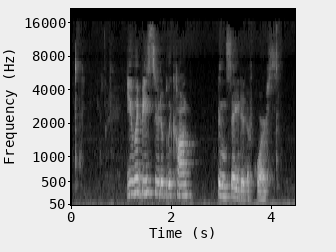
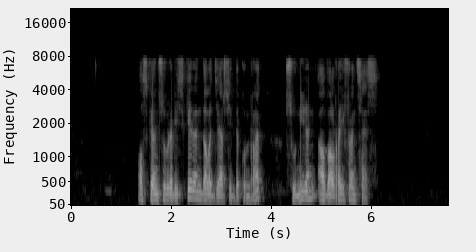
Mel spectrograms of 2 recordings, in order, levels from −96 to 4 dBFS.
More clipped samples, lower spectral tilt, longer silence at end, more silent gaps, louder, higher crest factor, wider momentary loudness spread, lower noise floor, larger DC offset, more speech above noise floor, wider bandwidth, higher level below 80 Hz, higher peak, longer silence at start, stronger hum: neither; second, -4 dB/octave vs -5.5 dB/octave; second, 0.15 s vs 1.45 s; neither; first, -31 LUFS vs -43 LUFS; about the same, 16 dB vs 20 dB; first, 15 LU vs 9 LU; second, -61 dBFS vs under -90 dBFS; neither; second, 31 dB vs over 48 dB; first, 16.5 kHz vs 8 kHz; first, -60 dBFS vs -74 dBFS; first, -16 dBFS vs -24 dBFS; second, 0.1 s vs 1.35 s; neither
